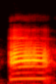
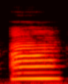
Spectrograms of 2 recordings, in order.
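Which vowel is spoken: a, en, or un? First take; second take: a; un. First: The vowel is a plain oral a sound. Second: The nasal vowel sounds like French un. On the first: "il n'y a même plus de nasalité ici" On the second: "ils la prononcent un petit peu comme un"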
